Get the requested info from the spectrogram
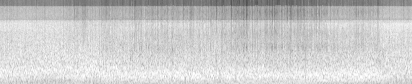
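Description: Steady, loud rush of wind blowing over the microphone of a phone carried on a motorcycle moving at road speed, mixed with the motorcycle's engine and tyre noise.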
